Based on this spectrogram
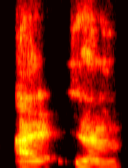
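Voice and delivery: usual speaking voice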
